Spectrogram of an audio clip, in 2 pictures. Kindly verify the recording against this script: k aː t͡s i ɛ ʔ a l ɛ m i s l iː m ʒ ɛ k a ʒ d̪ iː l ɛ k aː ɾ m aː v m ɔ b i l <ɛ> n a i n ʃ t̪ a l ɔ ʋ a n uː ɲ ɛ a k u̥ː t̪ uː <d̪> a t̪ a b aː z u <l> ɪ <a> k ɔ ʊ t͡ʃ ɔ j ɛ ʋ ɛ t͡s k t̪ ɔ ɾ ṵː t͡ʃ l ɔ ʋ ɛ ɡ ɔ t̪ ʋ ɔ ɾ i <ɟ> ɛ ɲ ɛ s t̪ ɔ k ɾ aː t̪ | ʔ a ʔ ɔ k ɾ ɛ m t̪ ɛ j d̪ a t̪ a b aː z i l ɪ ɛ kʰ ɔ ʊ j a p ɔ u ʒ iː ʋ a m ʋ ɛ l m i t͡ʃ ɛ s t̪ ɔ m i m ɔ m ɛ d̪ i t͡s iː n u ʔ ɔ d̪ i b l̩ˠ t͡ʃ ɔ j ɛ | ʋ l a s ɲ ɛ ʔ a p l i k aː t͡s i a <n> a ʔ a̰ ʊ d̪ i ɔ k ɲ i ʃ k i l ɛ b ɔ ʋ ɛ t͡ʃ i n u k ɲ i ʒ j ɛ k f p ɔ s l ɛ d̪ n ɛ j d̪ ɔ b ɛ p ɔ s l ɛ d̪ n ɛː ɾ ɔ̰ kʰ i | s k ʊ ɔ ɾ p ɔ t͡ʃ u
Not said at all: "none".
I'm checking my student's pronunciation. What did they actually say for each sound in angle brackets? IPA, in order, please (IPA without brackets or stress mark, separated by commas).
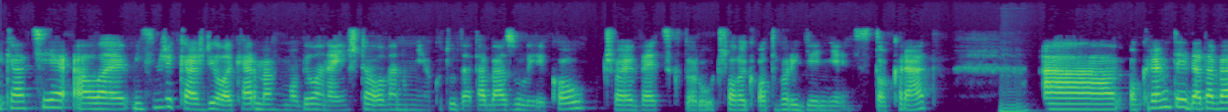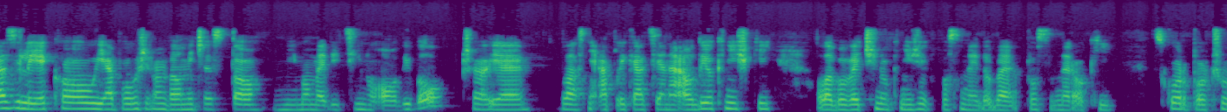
ɛ, d̪, l, ɛ, ɟ, n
